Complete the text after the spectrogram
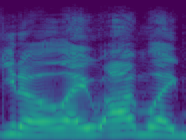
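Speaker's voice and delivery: ordinary talk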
